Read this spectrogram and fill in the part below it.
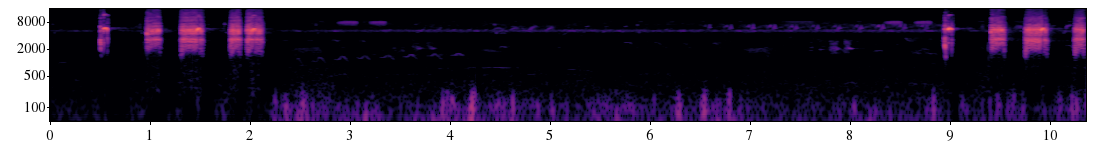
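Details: A black francolin for sale utters grating, scratchy note series twice, four or five clipped notes each, separated by several seconds of low background rumble and a persistent shrill whine.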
